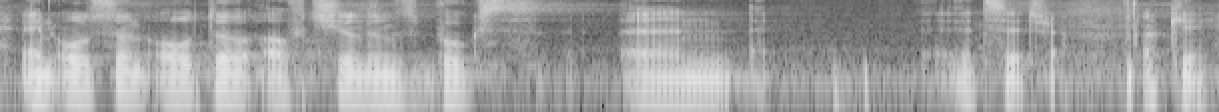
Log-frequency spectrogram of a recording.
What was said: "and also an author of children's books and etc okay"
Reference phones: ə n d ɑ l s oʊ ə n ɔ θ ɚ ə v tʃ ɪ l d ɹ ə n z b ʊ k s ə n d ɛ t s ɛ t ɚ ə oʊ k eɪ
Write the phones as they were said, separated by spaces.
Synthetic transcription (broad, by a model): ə n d ɑ l s oʊ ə n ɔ t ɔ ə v tʃ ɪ l d ɹ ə n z b ʊ k s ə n ɛ t s ɛ t ɚ ə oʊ k eɪ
